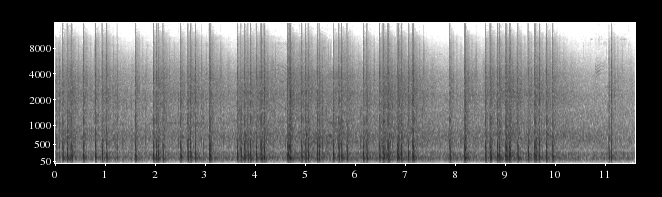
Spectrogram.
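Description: Fireworks finale: aerial shells bursting in a rapid, dense barrage of reports, several a second. The bursts thin out and fade near the end, with one last report just before it stops.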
